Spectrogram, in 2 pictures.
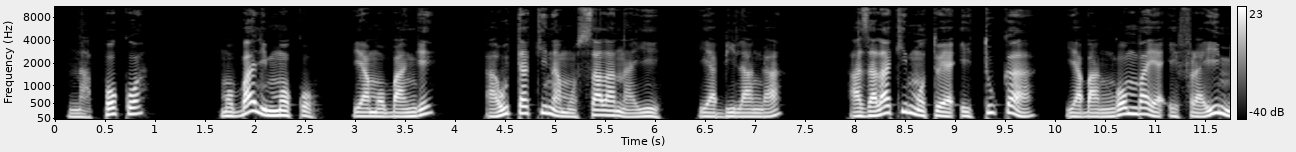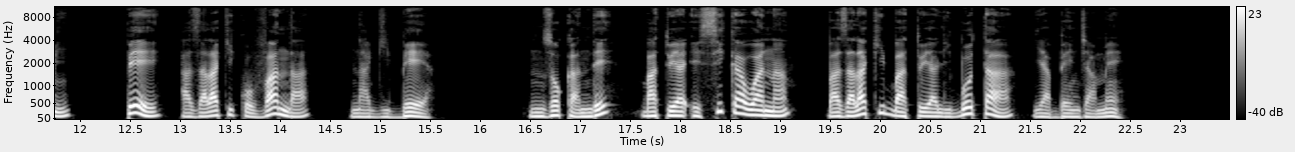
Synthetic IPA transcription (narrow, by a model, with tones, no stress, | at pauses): na˨po˦kwa˦ | mo˨ba˦li˨mɔ˦kɔ˦ | ja˨mo˨ba˨ŋɡe˦ | a˨u˦ta˦ki˦na˨mo˨sa˦la˦na˨je˦ | ja˨bi˨la˨ŋɡa˨˦ | a˨za˨la˦ki˦mo˨to˨ja˨ʔe˨tu˦ka˦ | ja˨ba˨ŋɡo˦mba˦ja˨ʔe˨fʁa˨i˦mi˨ | pe˦ | a˨za˨la˦ki˦ko˨va˦nda˨ | na˨ɡi˨be˦a˨ | nzo˦ka˨nde˦ | ba˨to˨ja˨ʔe˨si˦ka˦wa˦na˦ | ba˨za˨la˦ki˦ba˨to˨ja˨li˨bo˦ta˦ | ja˨bɛ˨nʒa˨mɛ˦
